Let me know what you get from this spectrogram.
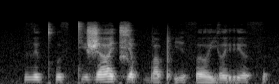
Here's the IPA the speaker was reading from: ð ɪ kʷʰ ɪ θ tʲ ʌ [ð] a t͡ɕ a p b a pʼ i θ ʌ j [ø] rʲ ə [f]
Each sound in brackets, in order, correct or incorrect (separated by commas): incorrect, incorrect, incorrect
